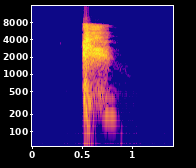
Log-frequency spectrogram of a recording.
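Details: Man sneezing during an allergy flare: a single sharp, hissing burst of air with a brief voiced tail.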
